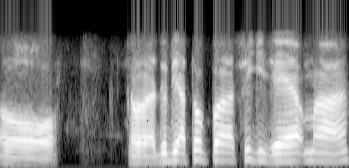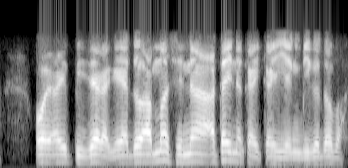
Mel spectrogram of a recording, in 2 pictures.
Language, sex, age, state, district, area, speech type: Manipuri, male, 30-45, Manipur, Kangpokpi, urban, conversation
